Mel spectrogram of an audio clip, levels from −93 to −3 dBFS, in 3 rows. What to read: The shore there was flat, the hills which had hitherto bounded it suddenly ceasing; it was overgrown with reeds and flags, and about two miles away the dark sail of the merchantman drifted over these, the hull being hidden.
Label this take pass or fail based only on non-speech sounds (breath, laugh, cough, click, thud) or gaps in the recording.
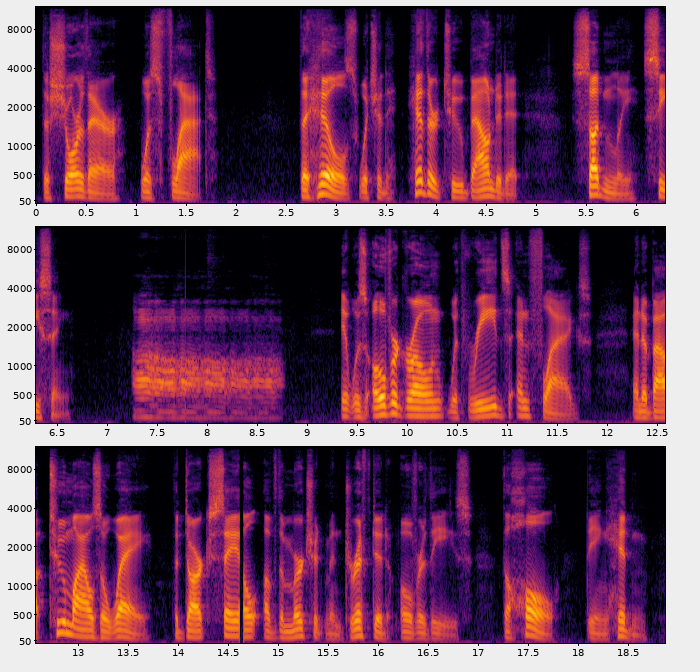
fail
